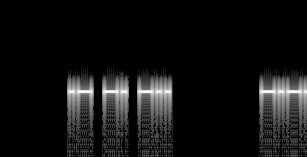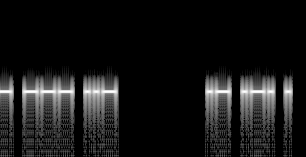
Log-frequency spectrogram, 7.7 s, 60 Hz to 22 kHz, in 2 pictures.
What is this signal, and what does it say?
Morse code, heard as a keyed tone, about 22 wpm, 700 Hz. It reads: AND YOU ARE
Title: 3x Word-Spacing - Sentences from Top 400 Words - 22wpm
